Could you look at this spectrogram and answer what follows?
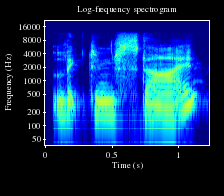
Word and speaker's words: Liechtenstein: Jess, tell me, as we can tell from your accent, it doesn't sound like you're originally from Liechtenstein. Am I pronouncing that right?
